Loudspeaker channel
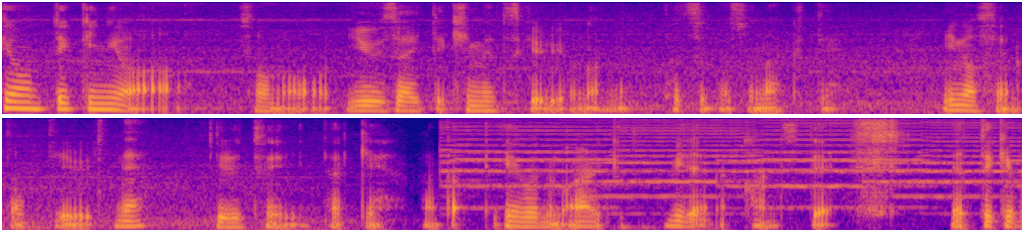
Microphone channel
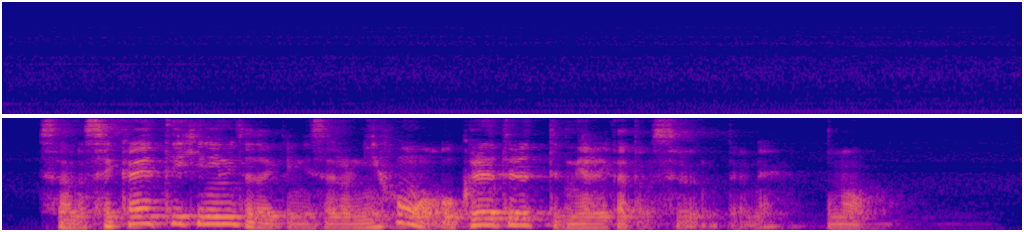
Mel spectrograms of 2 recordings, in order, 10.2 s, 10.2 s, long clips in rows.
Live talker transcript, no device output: その、世界的に見たときに、その、日本は遅れてるって見られ方をするんだよね。その、

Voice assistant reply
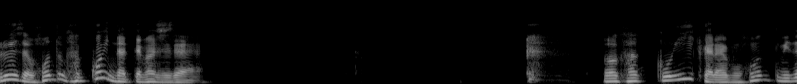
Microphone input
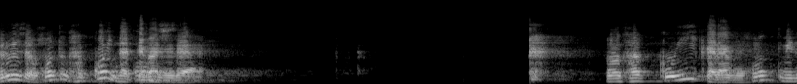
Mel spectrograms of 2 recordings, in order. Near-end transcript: を、

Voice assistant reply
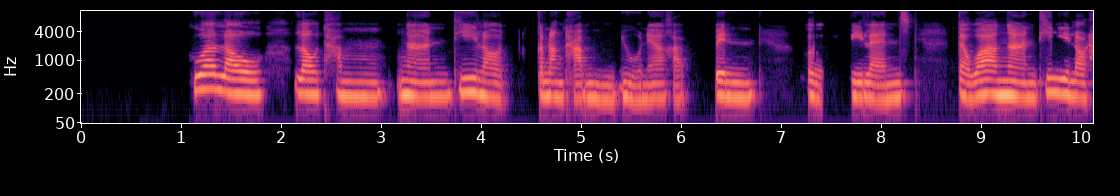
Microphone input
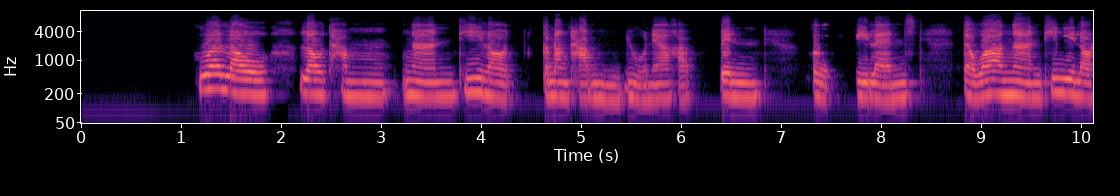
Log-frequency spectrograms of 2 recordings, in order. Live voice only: none

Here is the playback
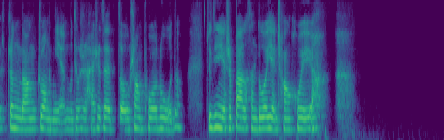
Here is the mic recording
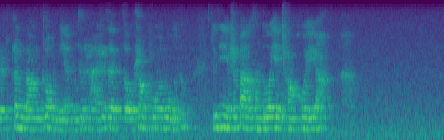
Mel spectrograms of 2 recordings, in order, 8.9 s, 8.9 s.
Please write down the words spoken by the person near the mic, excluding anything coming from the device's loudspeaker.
none

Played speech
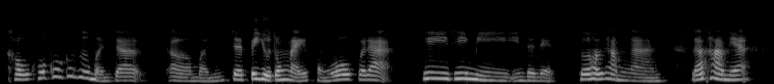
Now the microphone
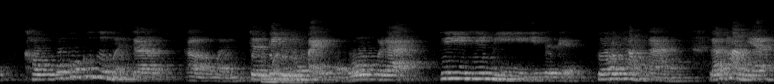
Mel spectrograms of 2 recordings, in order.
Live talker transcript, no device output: คือเหมือน

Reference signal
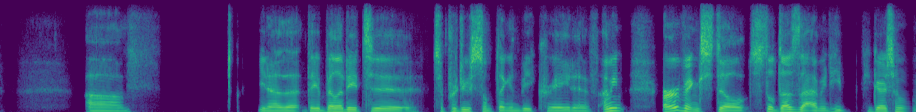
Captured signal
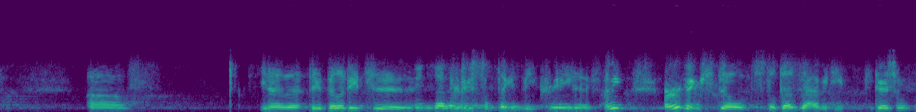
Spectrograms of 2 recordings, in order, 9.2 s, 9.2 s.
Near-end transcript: It's um interesting.

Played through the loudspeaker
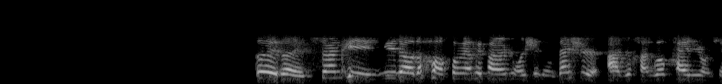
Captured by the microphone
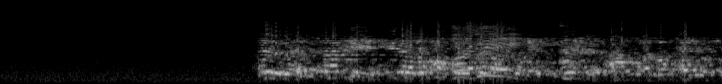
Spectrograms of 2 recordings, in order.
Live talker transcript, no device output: 哦，所以剪，

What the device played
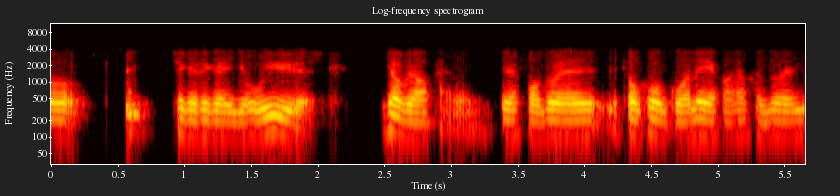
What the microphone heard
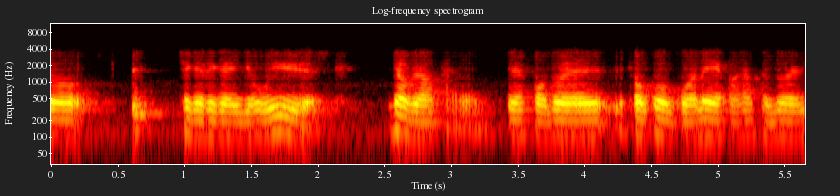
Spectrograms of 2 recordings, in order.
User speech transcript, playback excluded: none

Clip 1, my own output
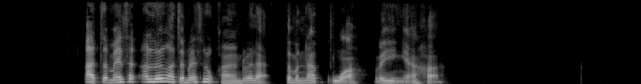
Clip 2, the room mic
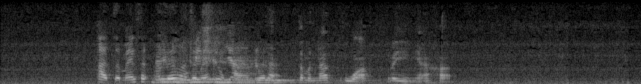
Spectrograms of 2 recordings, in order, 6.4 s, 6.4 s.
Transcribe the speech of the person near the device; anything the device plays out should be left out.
ได้ดูที่ฉันอยากดู

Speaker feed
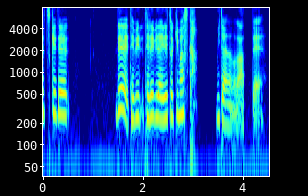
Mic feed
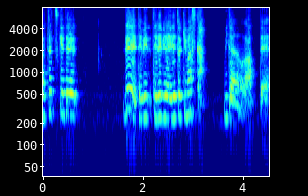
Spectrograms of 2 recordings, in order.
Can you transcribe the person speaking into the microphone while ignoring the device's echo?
none

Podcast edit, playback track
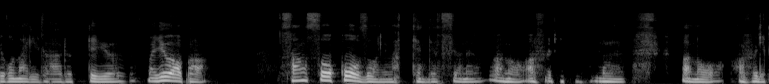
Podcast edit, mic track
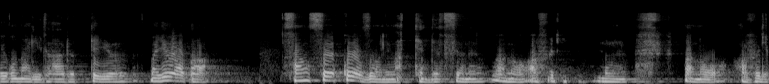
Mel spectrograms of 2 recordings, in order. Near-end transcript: none

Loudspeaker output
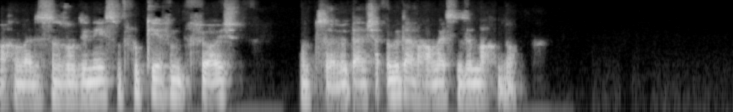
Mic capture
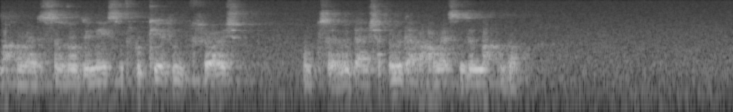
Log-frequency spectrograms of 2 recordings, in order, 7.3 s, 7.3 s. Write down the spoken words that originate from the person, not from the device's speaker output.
none

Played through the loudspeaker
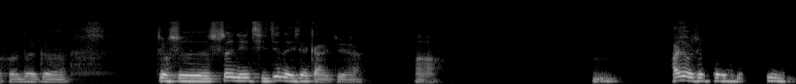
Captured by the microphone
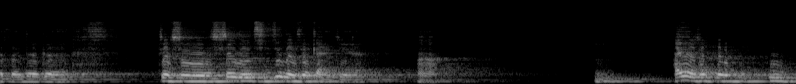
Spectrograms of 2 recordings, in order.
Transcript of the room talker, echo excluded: none

